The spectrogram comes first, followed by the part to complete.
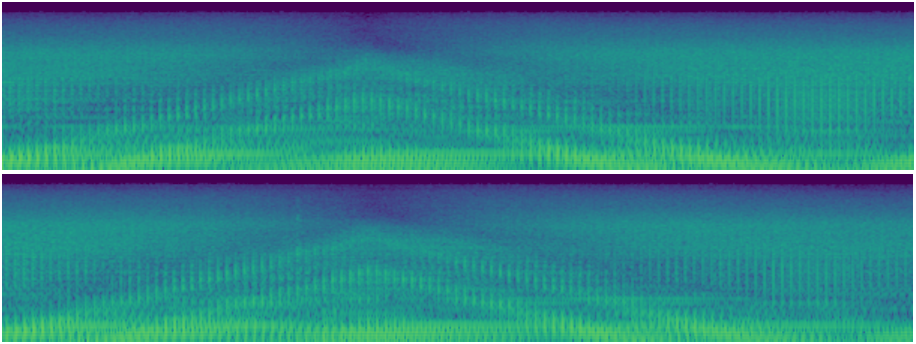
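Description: Synthesizer holding a sustained chord, run through a slow sweeping effect that rises and falls twice, about six seconds per sweep.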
